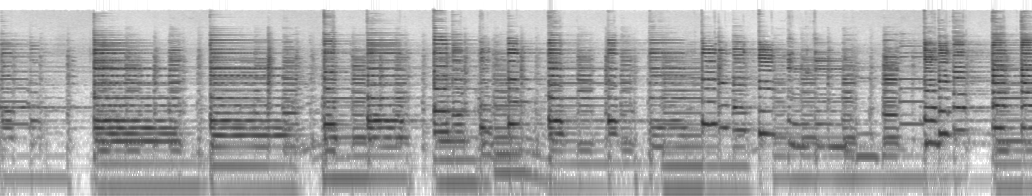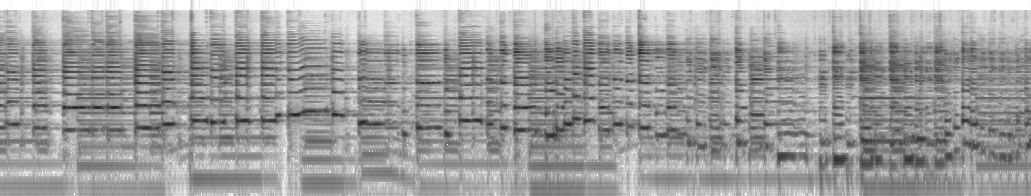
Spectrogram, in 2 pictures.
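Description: Electric guitar played through a Dimension C chorus effect, picking a melody with slides over a backing track of seventh-chord changes with a steady repeating bass pattern.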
